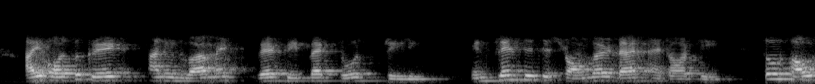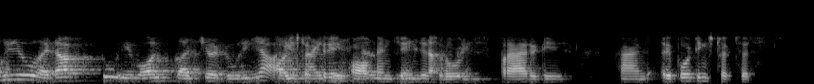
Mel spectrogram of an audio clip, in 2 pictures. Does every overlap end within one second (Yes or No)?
No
